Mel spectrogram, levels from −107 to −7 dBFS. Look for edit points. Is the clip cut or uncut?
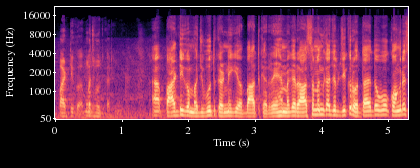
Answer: uncut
